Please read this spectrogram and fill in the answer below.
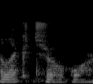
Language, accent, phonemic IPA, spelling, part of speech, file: English, US, /ɪˈlɛktɹəvɔː(ɹ)/, electrovore, noun, Electrovore US.ogg
- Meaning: An organism or entity which feeds on electricity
